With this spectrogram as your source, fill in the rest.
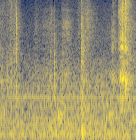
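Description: A young boy crunches a crisp.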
